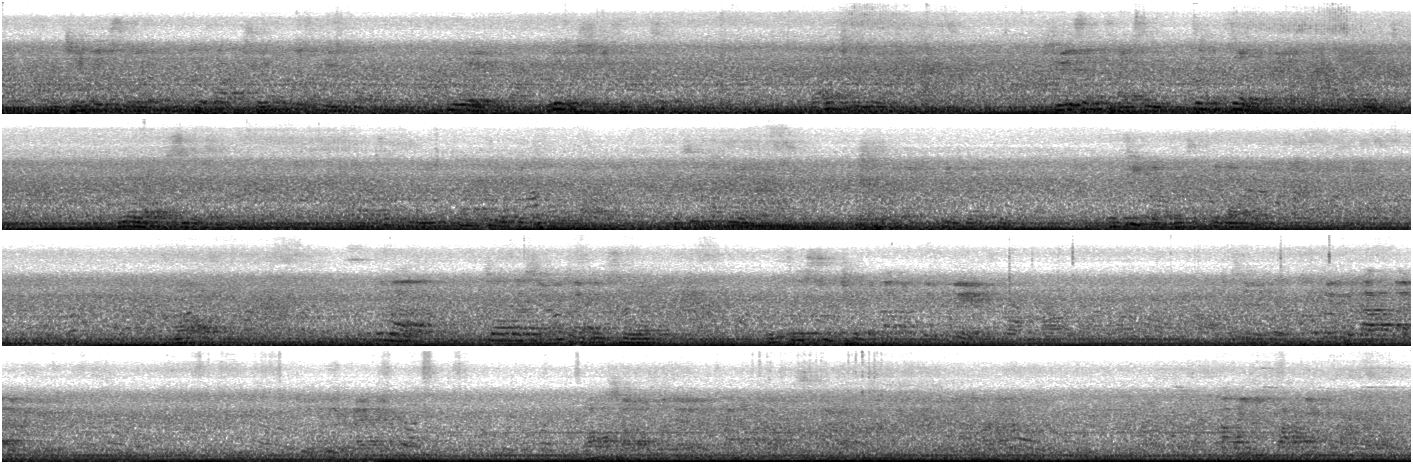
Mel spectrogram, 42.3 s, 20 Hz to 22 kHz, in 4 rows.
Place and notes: {"title": "Zhongshan S. Rd., Zhongzheng Dist., Taipei City - Protest site", "date": "2015-08-01 19:04:00", "description": "Protest site\nPlease turn up the volume a little. Binaural recordings, Sony PCM D100+ Soundman OKM II", "latitude": "25.04", "longitude": "121.52", "altitude": "13", "timezone": "Asia/Taipei"}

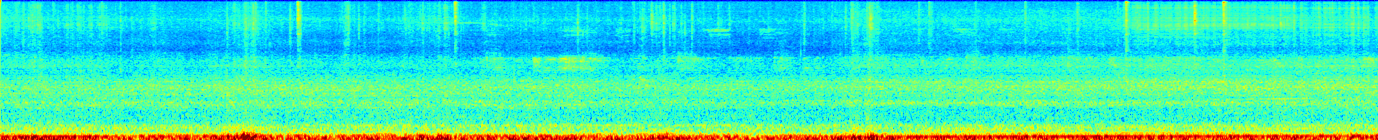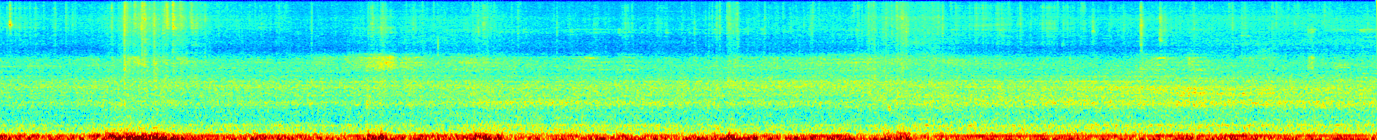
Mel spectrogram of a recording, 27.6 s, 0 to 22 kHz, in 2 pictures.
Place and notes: {"title": "The Free Online Dictionary and Encyclopedia, Shanghai - in the Taxi", "date": "2013-11-20 15:02:00", "description": "On the highway, Binaural recording, Zoom H6+ Soundman OKM II", "latitude": "31.17", "longitude": "121.69", "altitude": "5", "timezone": "Asia/Shanghai"}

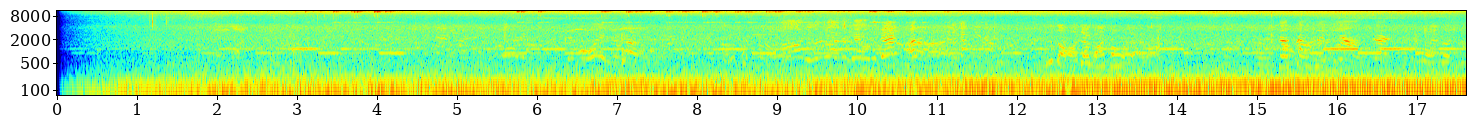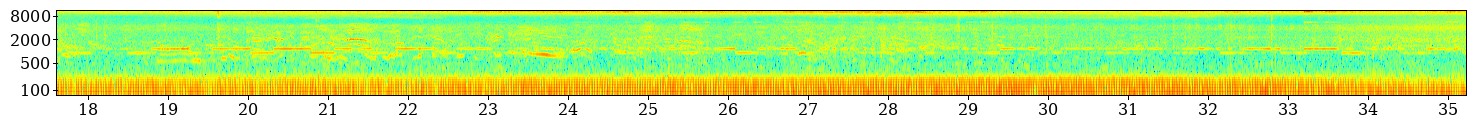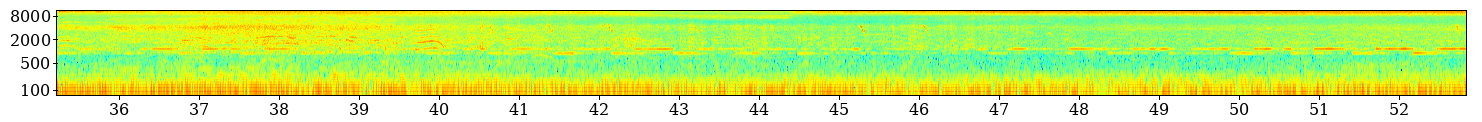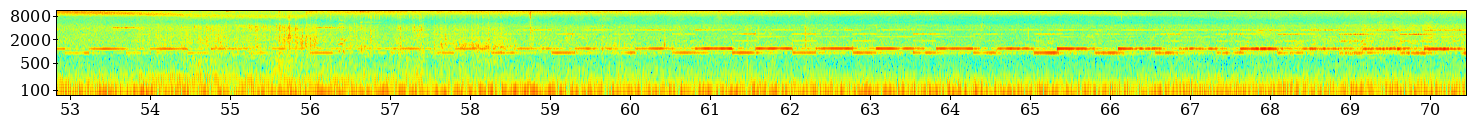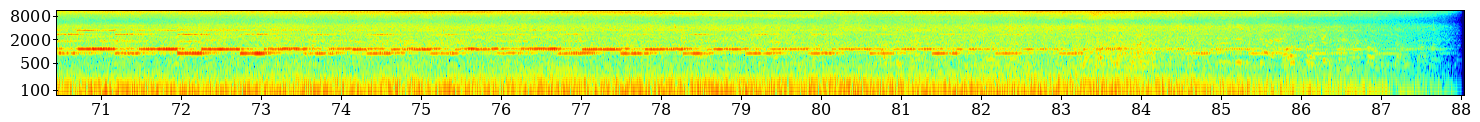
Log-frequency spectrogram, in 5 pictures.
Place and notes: {"title": "台灣碧砂公園 - 碧砂公園", "date": "2012-06-24 16:46:00", "description": "In the park, Traffic noise, The child is skateboarding, Ambulance traveling through, Sony PCM D50 + Soundman OKM II, ( SoundMap20120624- 68)", "latitude": "25.15", "longitude": "121.78", "altitude": "8", "timezone": "Asia/Taipei"}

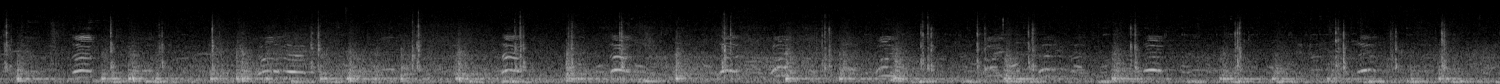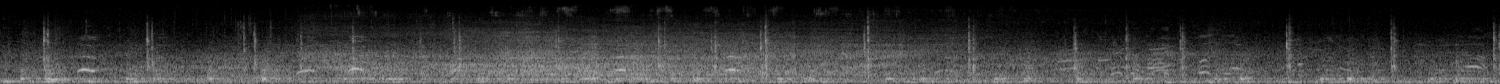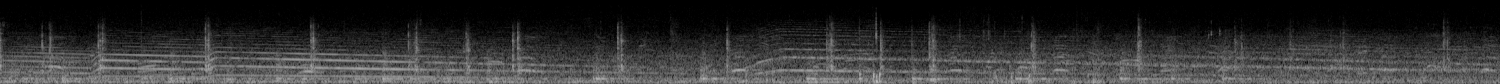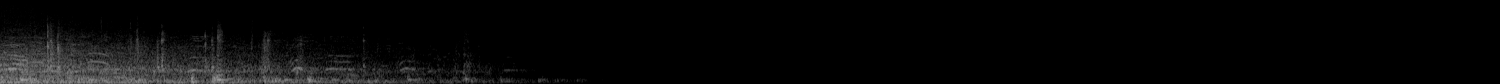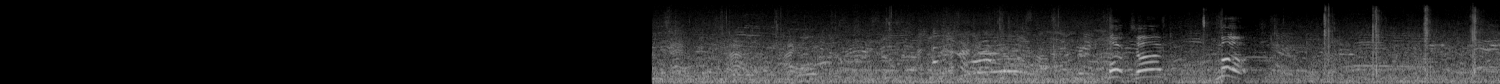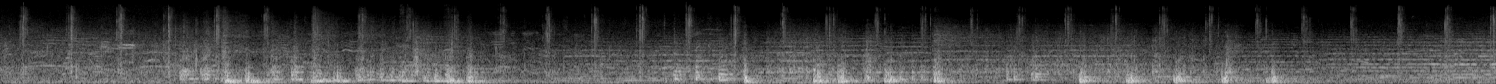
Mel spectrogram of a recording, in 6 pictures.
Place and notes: {"title": "Memorial Day 2011 in front of the National Archives", "date": "2011-05-30 15:36:00", "description": "Memorial Day parade, Washington DC, National Archives, muscle cars, soldiers, drums, bands, kids, water hydrant, police sirens", "latitude": "38.89", "longitude": "-77.02", "altitude": "2", "timezone": "America/New_York"}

